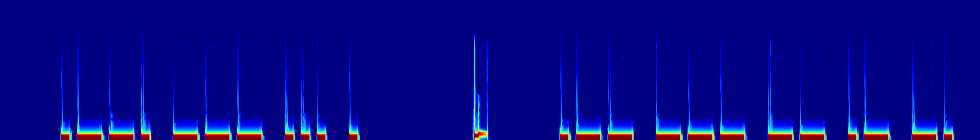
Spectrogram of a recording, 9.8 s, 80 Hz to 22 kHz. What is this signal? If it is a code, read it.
Morse code, heard as a keyed tone, about 16 wpm, 700 Hz. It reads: POSE WOMAN
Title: Sentences from Top 1000 Words - Review Part 2 - New Word Drill - 15wpm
